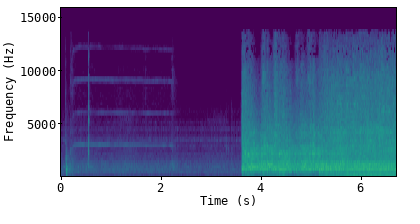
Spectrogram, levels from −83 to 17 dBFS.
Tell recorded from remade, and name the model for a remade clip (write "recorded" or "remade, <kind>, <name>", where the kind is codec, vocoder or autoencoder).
remade, vocoder, Vocos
